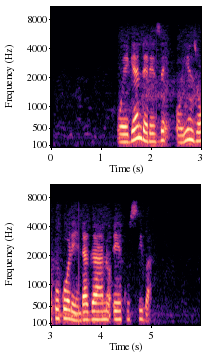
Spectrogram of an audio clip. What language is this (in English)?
Ganda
